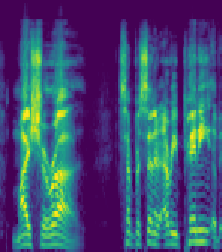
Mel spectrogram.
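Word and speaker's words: מעשר: It means a tenth in Hebrew, and it's pronounced Maishara.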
